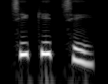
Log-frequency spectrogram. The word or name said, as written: ಚಗಚೆ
